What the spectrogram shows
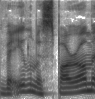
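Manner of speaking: usual speaking voice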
